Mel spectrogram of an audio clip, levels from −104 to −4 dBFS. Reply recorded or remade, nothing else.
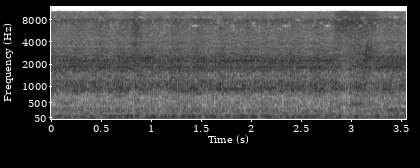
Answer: recorded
